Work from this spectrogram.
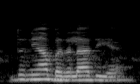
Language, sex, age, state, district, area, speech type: Dogri, female, 45-60, Jammu and Kashmir, Jammu, urban, spontaneous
